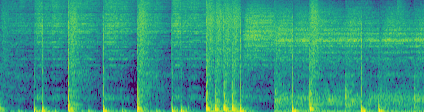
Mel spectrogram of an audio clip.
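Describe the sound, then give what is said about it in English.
A big rock drum kit captured with room mics turned up and lots of room air. Punchy kick and snare hits keep a steady beat, with a busier fill midway, and each hit rings out. No voices. “So this is the bigger kit with lots of all the room mics turned up, lots of air in the room.”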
